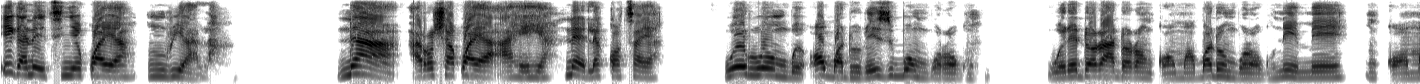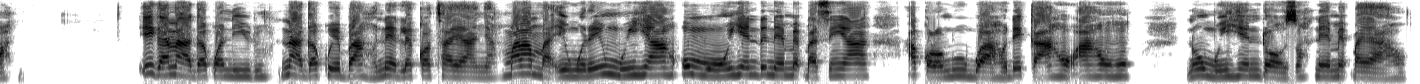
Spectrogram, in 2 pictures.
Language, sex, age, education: Igbo, female, 46-60, tertiary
